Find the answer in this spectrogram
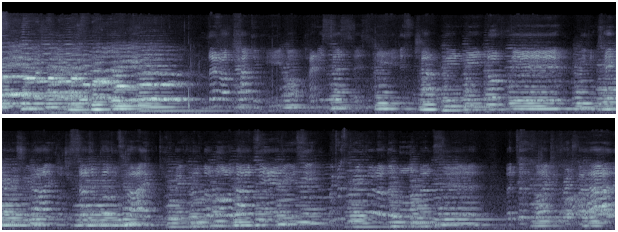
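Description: Theatre orchestra playing light-opera music, with the chorus singing over it for the first couple of seconds before the instruments carry on alone.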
